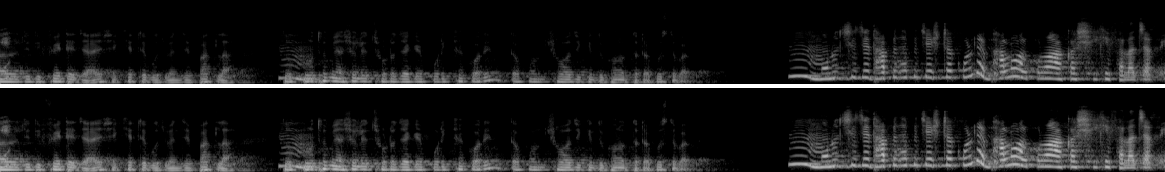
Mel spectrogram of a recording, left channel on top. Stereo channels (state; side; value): quieter; left; 5.8 dB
